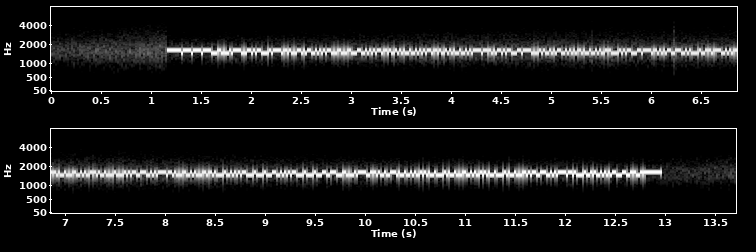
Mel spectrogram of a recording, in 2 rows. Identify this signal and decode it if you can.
RTTY (75 baud, 170 Hz shift), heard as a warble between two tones, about 1550 Hz centre, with static crashes. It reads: G5YGB 449 683 683 KB9LAB DE CT9SBM TNX FER CALL. UR RST 559 559. NAME PETER PETER. QTH BONN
